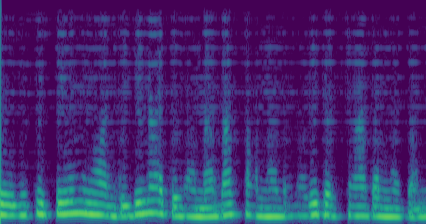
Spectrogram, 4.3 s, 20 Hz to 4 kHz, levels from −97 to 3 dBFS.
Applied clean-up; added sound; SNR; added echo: neural mask model DeepFilterNet 3.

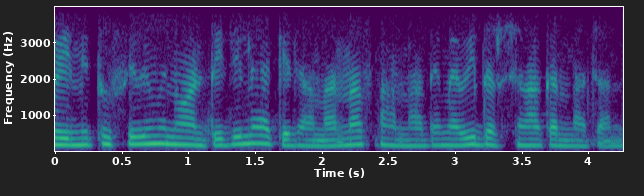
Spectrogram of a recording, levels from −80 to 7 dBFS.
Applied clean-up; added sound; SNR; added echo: none; none; none; none.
